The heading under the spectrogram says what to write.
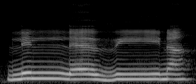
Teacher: ज़ाल को नर्म पढ़ें, ज़ुबान दांतों के बीच में लेकर आएँ और 2 हरकात की मिक़दार लंबा करेंगे क्योंकि ज़ेर के साथ या साकिन है, ये या मद्दा है।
